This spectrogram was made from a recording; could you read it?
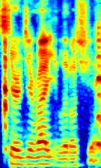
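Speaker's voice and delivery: put-on laughing while talking. Retelling own reaction as a mummy after scaring a kid: imitating own giggling. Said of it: "I'm giggling like".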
